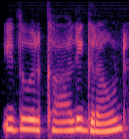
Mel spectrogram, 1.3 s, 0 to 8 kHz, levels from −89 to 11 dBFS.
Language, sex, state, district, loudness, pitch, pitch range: Tamil, female, Tamil Nadu, Nilgiris, -13 LUFS, 210 Hz, 195-220 Hz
